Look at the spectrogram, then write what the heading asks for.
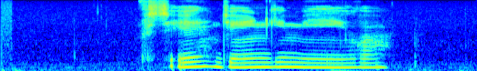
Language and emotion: Russian, sad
